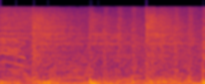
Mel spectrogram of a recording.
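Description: Loud, aggressive music with a heavy, driving beat.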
